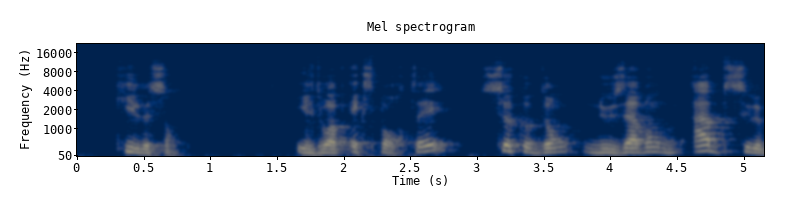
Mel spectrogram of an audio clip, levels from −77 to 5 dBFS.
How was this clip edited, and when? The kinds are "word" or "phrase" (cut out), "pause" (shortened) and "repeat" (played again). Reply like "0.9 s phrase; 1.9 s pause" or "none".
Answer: 3.0 s pause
